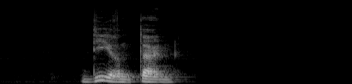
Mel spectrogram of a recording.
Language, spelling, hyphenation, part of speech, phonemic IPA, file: Dutch, dierentuin, die‧ren‧tuin, noun, /ˈdiː.rə(n)ˌtœy̯n/, Nl-dierentuin.ogg
- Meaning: zoo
